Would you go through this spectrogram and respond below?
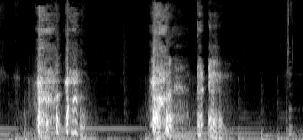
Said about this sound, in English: Uh-oh. I feel a cough attack coming. Hold on.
